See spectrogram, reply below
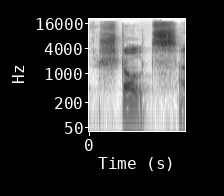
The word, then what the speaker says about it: Stolz: But yeah, we learned about, well, a bit about his past, and he has a big brother named Stolz. At least that's how it's pronounced in German.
